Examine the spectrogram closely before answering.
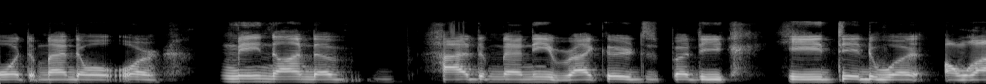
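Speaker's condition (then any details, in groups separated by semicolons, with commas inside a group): Cerebral palsy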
